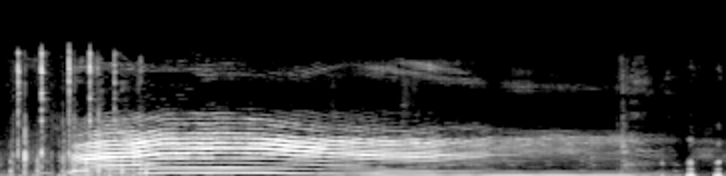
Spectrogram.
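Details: Infant during tummy-time training cries with a single sustained, high-pitched wail slowly falling in pitch, with real tears, faint music in background; infant cry.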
